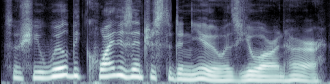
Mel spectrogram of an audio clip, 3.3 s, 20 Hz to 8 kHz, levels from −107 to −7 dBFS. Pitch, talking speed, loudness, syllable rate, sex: 150 Hz, 255 wpm, -17 LUFS, 6.2 syllables/s, male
